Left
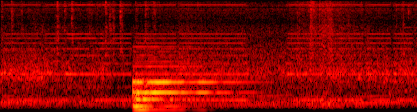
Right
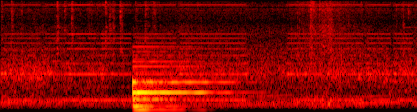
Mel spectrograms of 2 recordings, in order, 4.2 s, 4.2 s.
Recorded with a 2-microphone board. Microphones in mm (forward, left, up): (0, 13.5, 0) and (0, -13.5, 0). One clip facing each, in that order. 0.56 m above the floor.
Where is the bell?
40° right (ahead or behind), 0.7 m.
